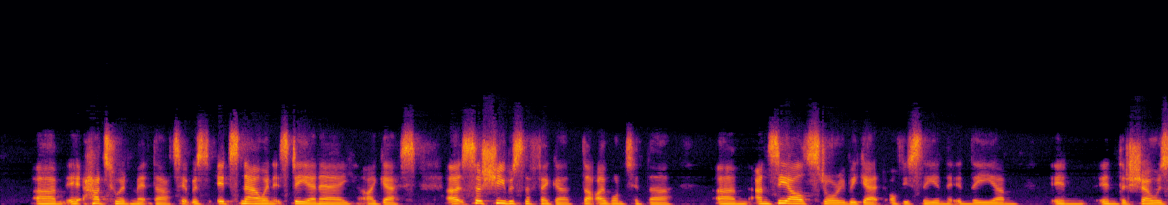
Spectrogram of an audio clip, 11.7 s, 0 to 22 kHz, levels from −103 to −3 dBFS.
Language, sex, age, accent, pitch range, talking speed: English, female, 40-59, British, 175-215 Hz, 215 wpm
